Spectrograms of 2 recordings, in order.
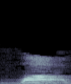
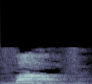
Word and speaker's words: Vav: And it's actually pronounced, if you're filling this in, it's pronounced Vav. It's pronounced, the W's are V's. So it's Vav.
